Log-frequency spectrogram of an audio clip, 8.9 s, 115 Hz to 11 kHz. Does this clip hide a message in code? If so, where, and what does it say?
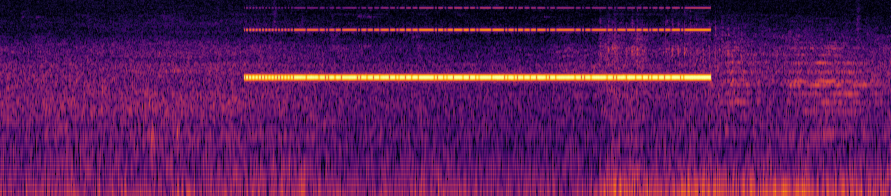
Yes: PSK31 (31.25 baud) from 2.4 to 7.1 s, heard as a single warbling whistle, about 1800 Hz, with street noise.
